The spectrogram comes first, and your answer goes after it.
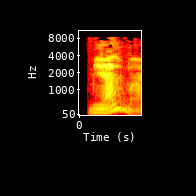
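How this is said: The consonant before m is pronounced as l. "Mi alma, es lo que quieren decir"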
